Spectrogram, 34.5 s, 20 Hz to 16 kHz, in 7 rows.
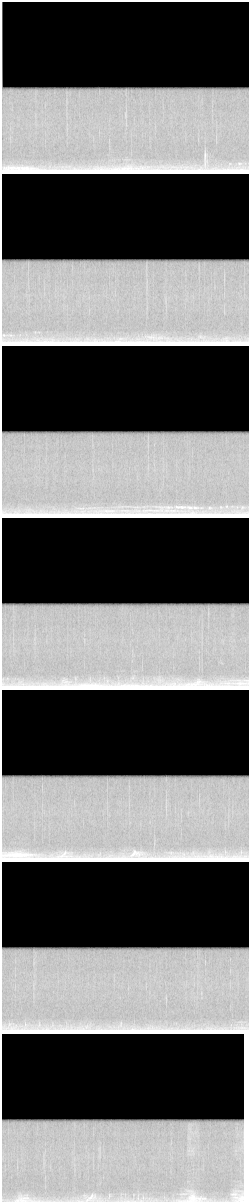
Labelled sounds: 2.2	2.6	humpback whale, 1.0 to 1.1 kHz
12.7	13.0	humpback whale, 0.78 to 0.84 kHz
29.3	29.6	humpback whale, 0.78 to 0.91 kHz
33.2	33.5	humpback whale, 1.0 to 1.3 kHz
34.2	34.4	humpback whale, 1.0 to 1.2 kHz

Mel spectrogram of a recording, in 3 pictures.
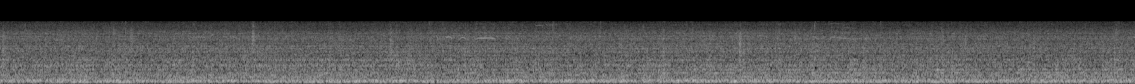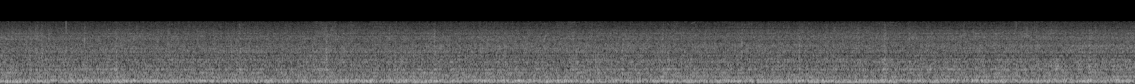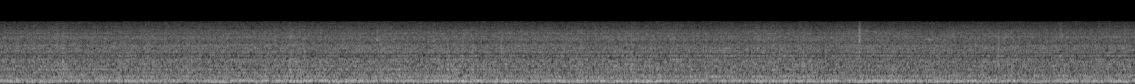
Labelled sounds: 8.3	8.6	Pacific white-sided dolphin, 3.2 to 3.5 kHz

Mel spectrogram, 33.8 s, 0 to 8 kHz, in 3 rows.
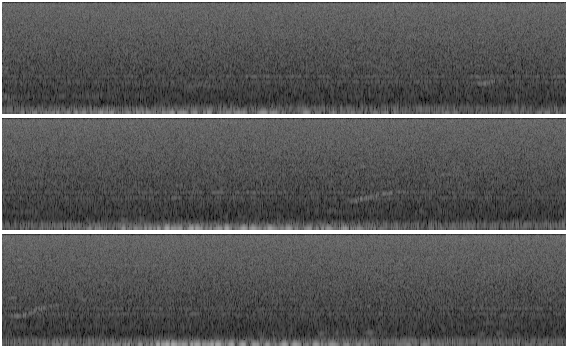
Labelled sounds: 19.9	20.1	humpback whale, 0.83 to 0.96 kHz
23.1	23.8	humpback whale, 0.80 to 1.1 kHz

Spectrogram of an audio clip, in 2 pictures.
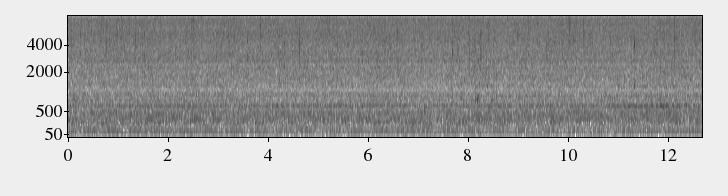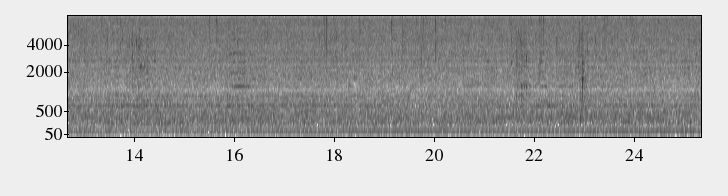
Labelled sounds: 15.9	16.3	vessel noise, 1.2 to 3.4 kHz

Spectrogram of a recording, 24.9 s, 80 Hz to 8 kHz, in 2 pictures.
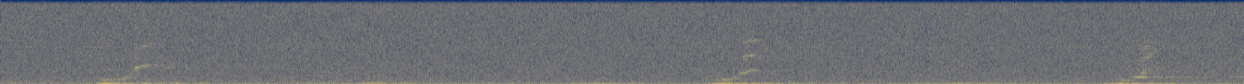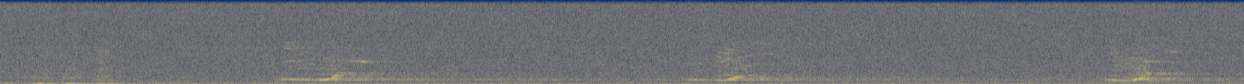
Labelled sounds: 1.3	1.6	humpback whale, 1.6 to 2.0 kHz
15.8	16.3	humpback whale, 0.80 to 2.4 kHz
23.8	24.3	humpback whale, 0.99 to 2.3 kHz

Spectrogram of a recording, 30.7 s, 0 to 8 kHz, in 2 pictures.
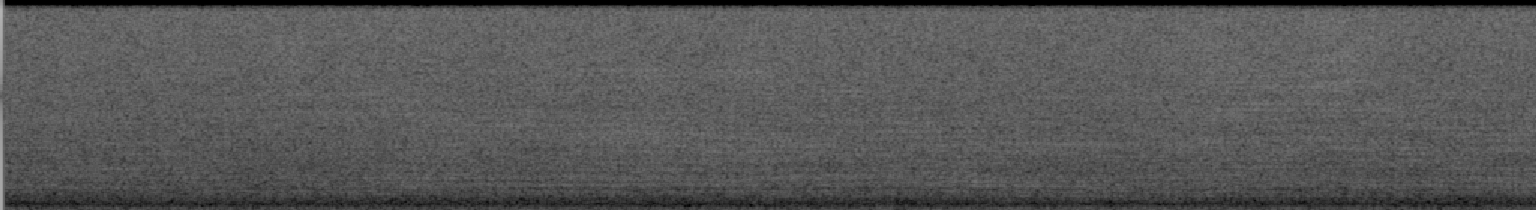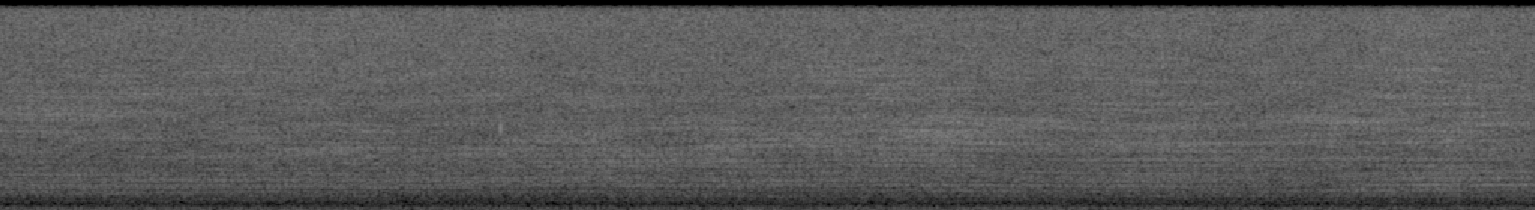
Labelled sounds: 28.1	28.4	vessel noise, 3.3 to 3.6 kHz
29.1	29.3	vessel noise, 4.2 to 4.5 kHz

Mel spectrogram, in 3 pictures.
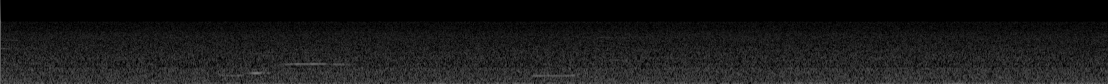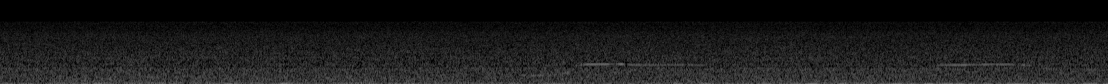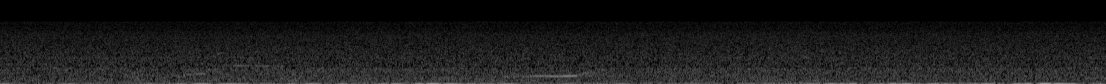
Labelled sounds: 2.8	3.3	humpback whale, 0.90 to 1.0 kHz
16.8	17.2	humpback whale, 0.83 to 0.99 kHz
20.5	20.9	humpback whale, 0.86 to 0.99 kHz

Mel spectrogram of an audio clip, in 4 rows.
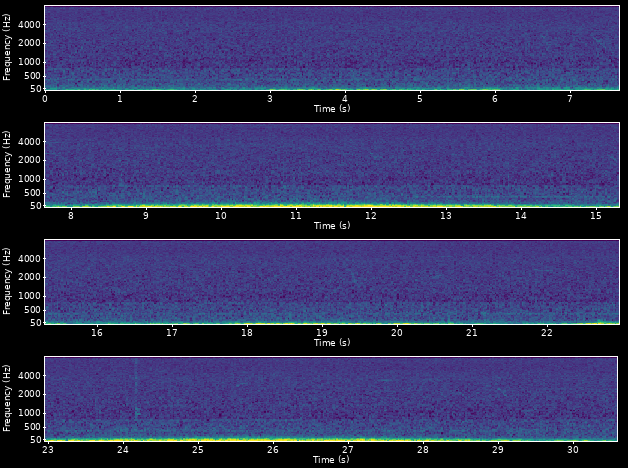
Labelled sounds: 7.6	7.8	killer whale, northern resident, G clan, 3.7 to 3.9 kHz

